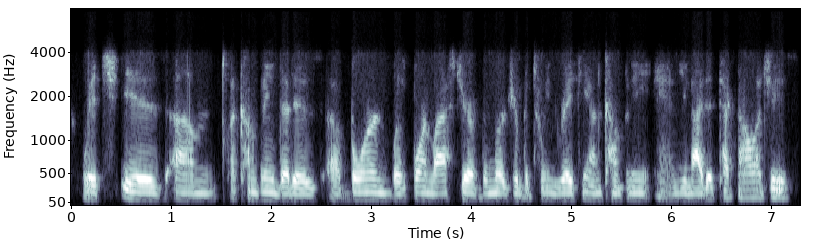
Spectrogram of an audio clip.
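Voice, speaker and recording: A man introducing himself as a panelist on a webinar, hesitant and clearing his throat. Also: fairly low pitch. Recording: tinny phone-like audio.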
